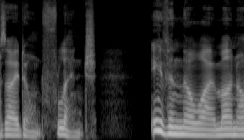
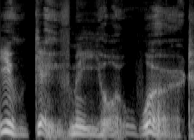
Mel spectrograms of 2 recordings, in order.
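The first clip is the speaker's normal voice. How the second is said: hoarse, rough, scraping rasp. In a story, a voice speaks from behind the narrator, raspy voice. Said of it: "A voice rasps behind us".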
